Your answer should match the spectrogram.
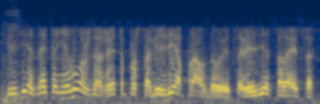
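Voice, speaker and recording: An older man, a photographer, answering interview questions haltingly, often restarting and repeating words. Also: medium pitch, soft background music. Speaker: photographer interviewed about his exhibition. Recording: muffled phone-like line.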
